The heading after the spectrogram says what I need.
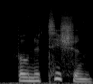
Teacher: illustrates secondary stress on the first syllable and primary stress on the penultimate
